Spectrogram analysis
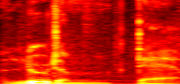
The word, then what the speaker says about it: Ludum Dare: i'm gonna mispronounce this i call it ladam dare but i think it's called the ludum ludum dare or ludum dari or what i don't know i don't care it's ladamda lud oh how do you pronounce i don't even know how you spell it l-u-d-u-m ludum ludem ludem l-u-d-e-m ludem dare uh bernstein says are you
